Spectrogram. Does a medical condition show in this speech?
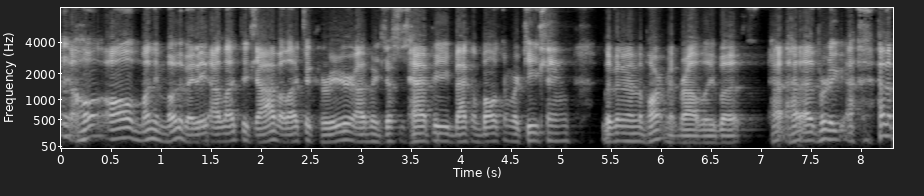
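Yes: cleft palate; congenital cleft palate, multiple surgeries; speech impediment in childhood, speech therapy after moving south, others mocked way of talking.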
